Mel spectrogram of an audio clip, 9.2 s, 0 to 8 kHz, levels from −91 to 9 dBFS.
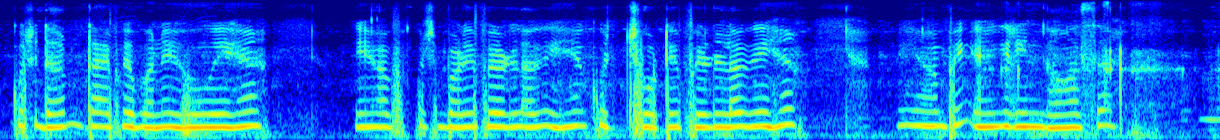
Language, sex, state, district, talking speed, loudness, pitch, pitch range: Hindi, female, Uttarakhand, Uttarkashi, 165 wpm, -28 LUFS, 290 Hz, 280-305 Hz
